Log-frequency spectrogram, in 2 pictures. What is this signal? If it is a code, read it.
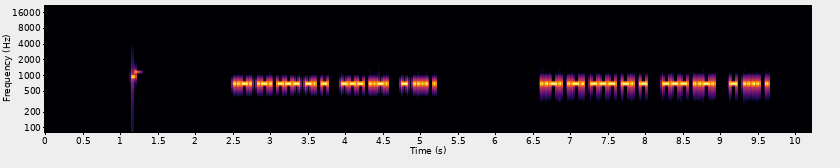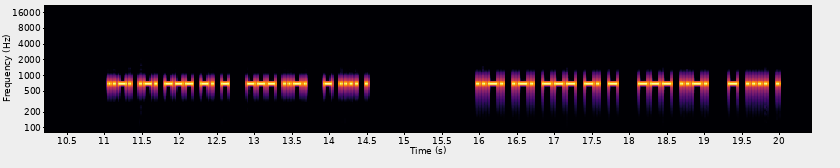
Morse code, heard as a keyed tone, about 36 wpm, 700 Hz. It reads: FRONT OF THE FRONT OF THE FRONT OF THE FRONT OF THE
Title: Speed-Racing - Sets of 3 Words 30wpm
